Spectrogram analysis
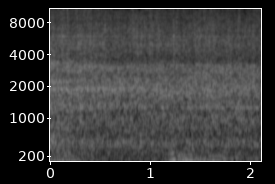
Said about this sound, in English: And it's raining that heavy, as you can hear. And I'm... That's why I'm not making it. Let's see. It's picking up.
